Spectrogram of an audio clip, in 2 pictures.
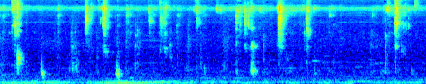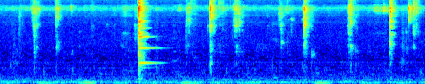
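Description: Chewing and wet mouth sounds of someone eating basi pakhala (soaked rice) by hand, with scattered small clicks as fingers scoop from a stainless steel bowl. About eleven seconds in, a sharp clink against the steel bowl rings briefly.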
